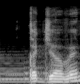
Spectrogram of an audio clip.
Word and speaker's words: Kejawen: Kejawen adalah kata bentukan yang berasal dari kata kejawian dengan keluasan lidah orang Jawa diucapkan menjadi kejawen.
